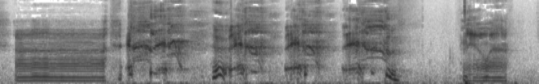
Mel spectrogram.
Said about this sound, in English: I don't know if you noticed, I just coughed. I could probably edit that out if I was so inclined. But I can't edit it out now because I mentioned it.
